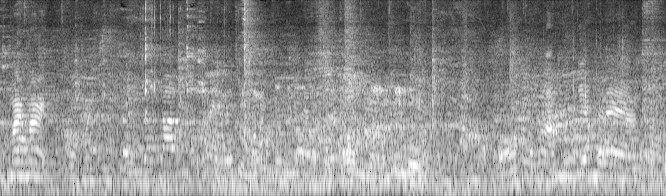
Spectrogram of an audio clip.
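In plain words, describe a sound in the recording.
A crowd of adults chatters around.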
